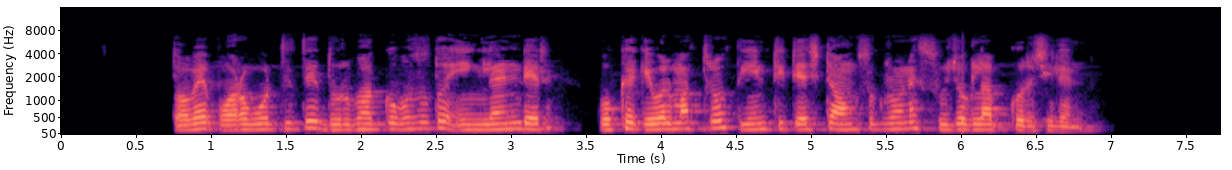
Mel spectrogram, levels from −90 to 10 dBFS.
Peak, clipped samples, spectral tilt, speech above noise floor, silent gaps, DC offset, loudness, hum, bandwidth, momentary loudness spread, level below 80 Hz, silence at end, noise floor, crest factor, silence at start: -2 dBFS; under 0.1%; -7.5 dB/octave; 60 dB; none; under 0.1%; -18 LUFS; none; 7 kHz; 7 LU; -58 dBFS; 0.85 s; -77 dBFS; 16 dB; 0.75 s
